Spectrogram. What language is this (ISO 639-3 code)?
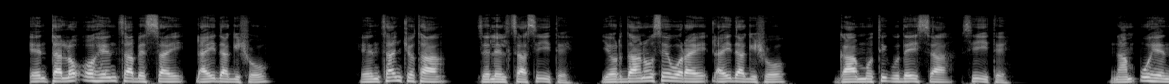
gof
